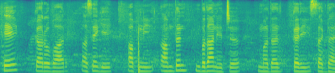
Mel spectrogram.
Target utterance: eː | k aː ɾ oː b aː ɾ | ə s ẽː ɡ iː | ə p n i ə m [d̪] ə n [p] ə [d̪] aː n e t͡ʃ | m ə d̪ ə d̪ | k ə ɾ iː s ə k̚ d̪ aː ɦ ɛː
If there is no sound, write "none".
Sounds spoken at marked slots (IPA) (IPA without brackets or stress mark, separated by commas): d̪, b, d̪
